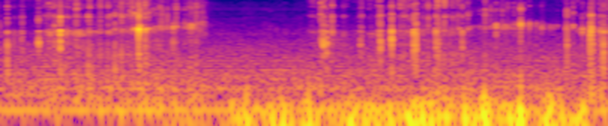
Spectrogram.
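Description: A rainbow plastic pop tube toy, hollow and corrugated, is pulled and compressed by hand. It gives bursts of bright crackling clicks over a low rumbling background, with a brief quieter pause in the middle.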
